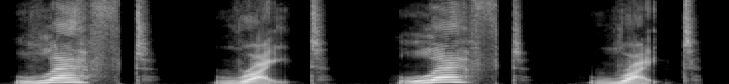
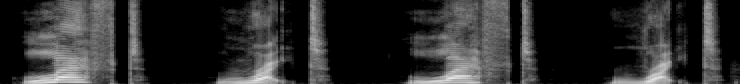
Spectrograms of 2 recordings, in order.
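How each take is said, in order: Both takes have the same delivery.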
